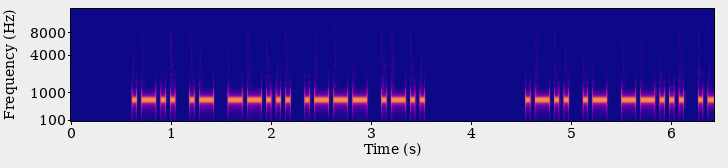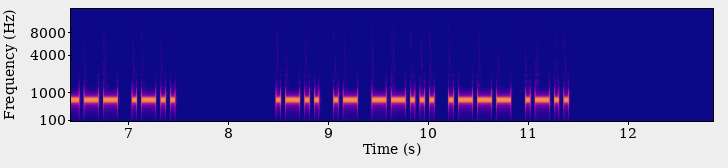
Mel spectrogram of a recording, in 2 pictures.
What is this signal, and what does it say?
Morse code, heard as a keyed tone, about 25 wpm, 700 Hz. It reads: LA7JL LA7JL LA7JL
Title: DXCC-100 Call Signs - 5 Characters - Repeated 3x - 25wpm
